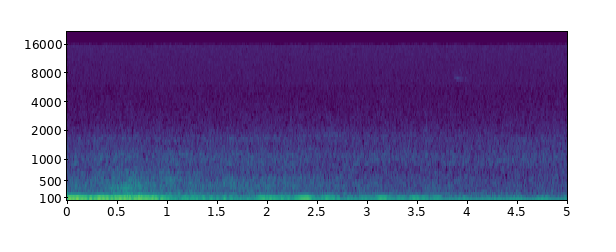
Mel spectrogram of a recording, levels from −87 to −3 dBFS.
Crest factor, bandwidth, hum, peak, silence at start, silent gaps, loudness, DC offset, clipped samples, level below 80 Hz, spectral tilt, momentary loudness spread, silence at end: 16 dB; 16 kHz; none; -20 dBFS; 0 s; none; -36 LUFS; 0.8%; under 0.1%; -42 dBFS; -7 dB/octave; 20 LU; 0 s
